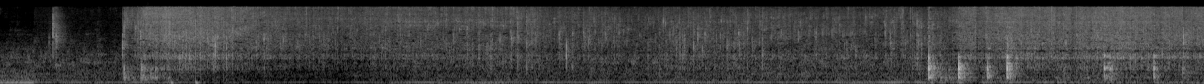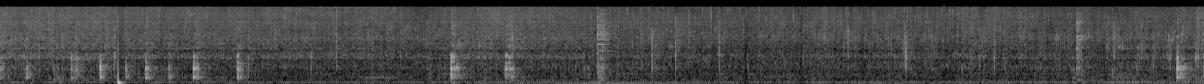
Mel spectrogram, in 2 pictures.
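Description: A vegetable poriyal with masala fries in a pan with a loud, steady sizzle. A utensil stirs and scrapes it repeatedly, with sharp clinks scattered throughout. Nobody talks.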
